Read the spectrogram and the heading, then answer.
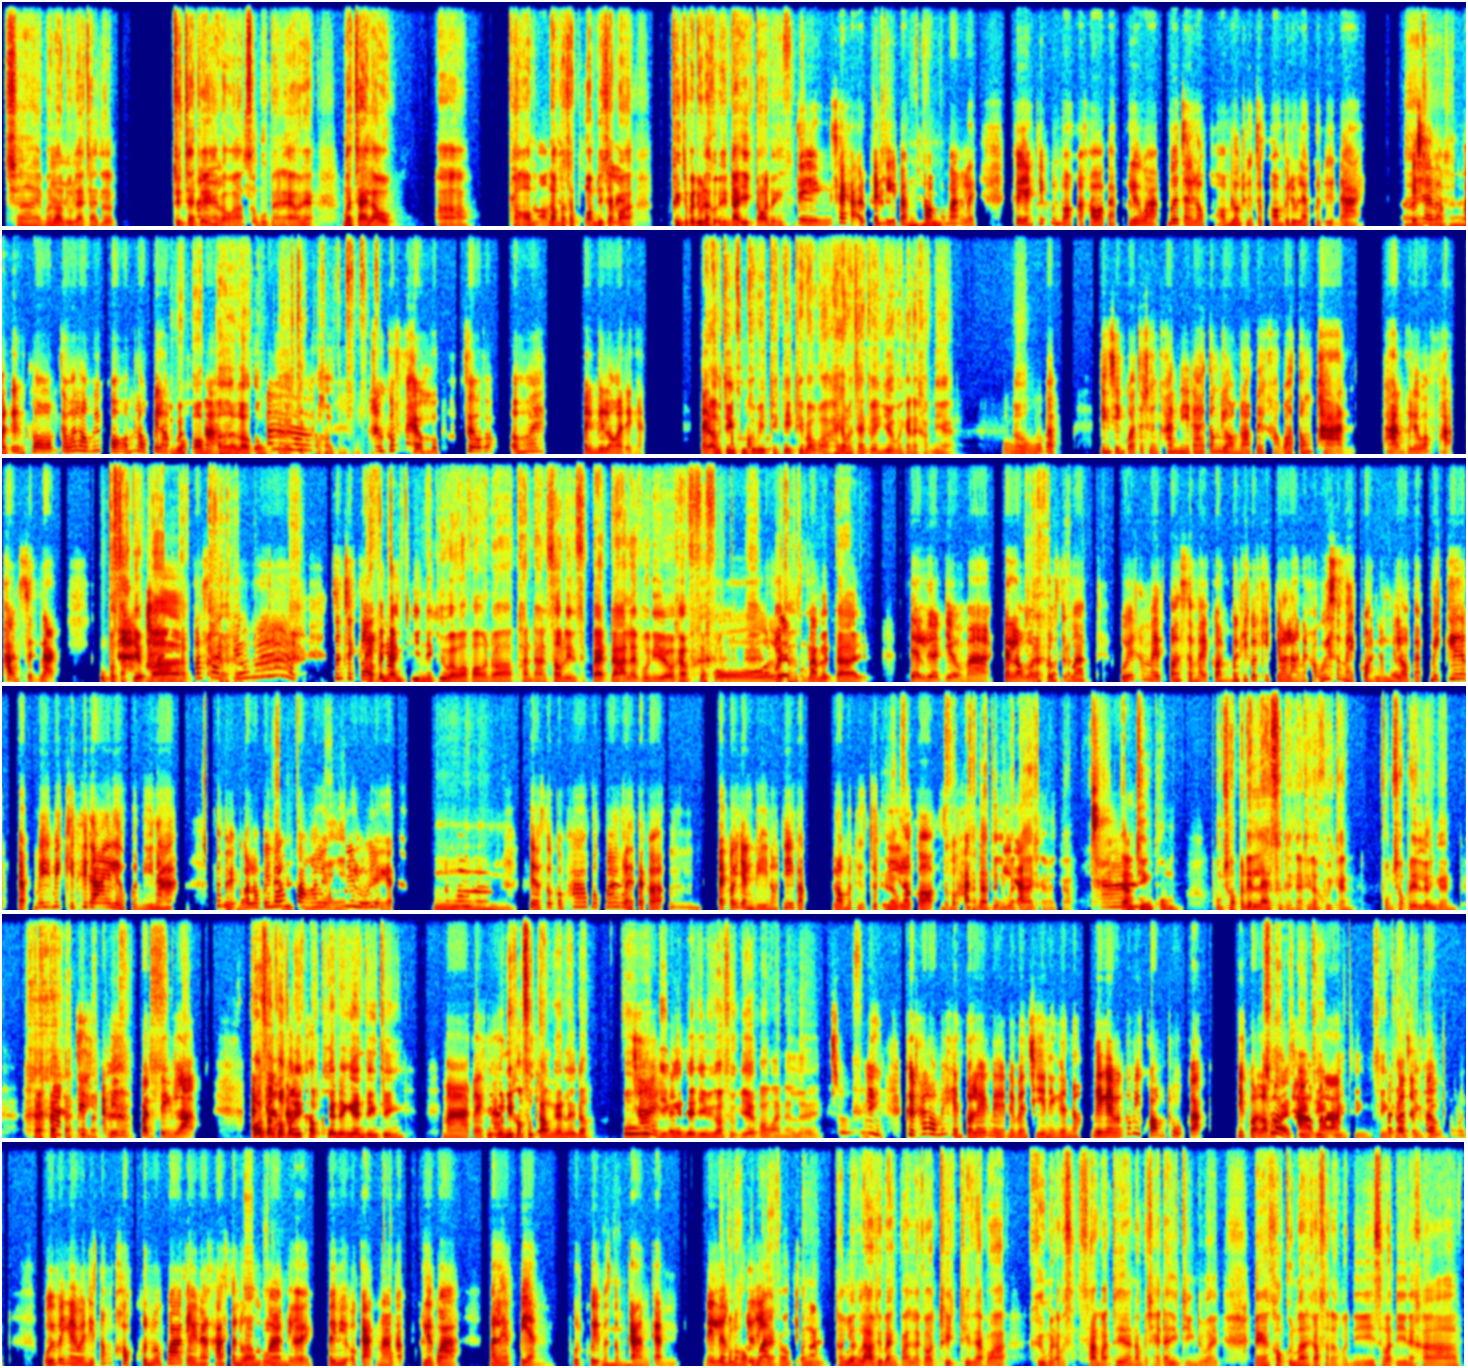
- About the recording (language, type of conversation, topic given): Thai, podcast, เวลาเจอสถานการณ์แย่ๆ คุณมักถามตัวเองว่าอะไร?
- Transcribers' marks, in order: other background noise; chuckle; tapping; laughing while speaking: "fail"; chuckle; in English: "fail"; put-on voice: "ผ่านอุปสรรคเยอะมาก"; laugh; laugh; laugh; laugh; put-on voice: "ใช่"; chuckle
